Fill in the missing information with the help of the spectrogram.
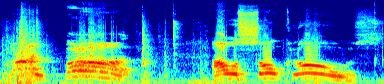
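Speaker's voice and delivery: yelled high and loud, then dragged out slowly; frustrated shout. Real, not acted. Trader yelling at his missed profit, furious shout. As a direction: let the loss explode out of you.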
